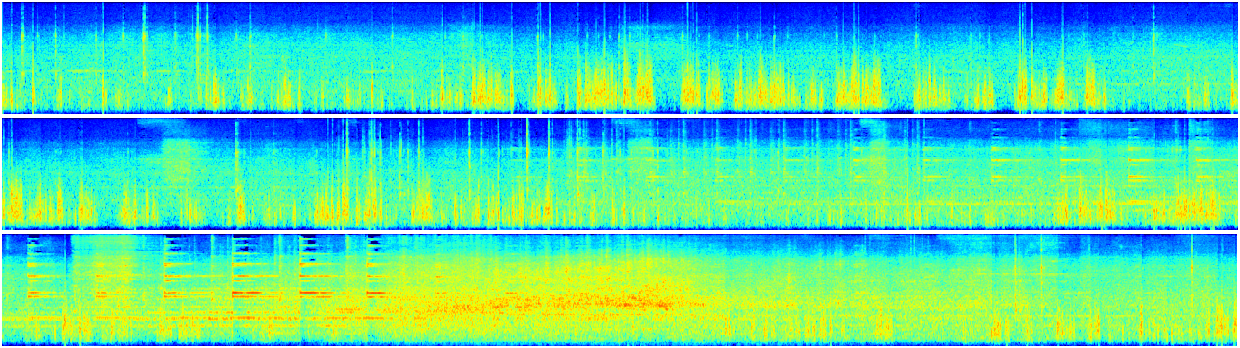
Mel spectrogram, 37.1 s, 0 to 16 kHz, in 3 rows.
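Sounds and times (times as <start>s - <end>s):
locomotive engines rumbling: 9.0s - 37.0s
train wheels clacking: 14.1s - 37.0s.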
